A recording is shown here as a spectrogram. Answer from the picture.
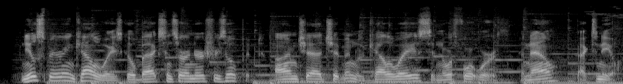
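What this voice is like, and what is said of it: Polished radio announcer voice. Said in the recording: “That is an announcer voice, isn't it? He's good.”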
